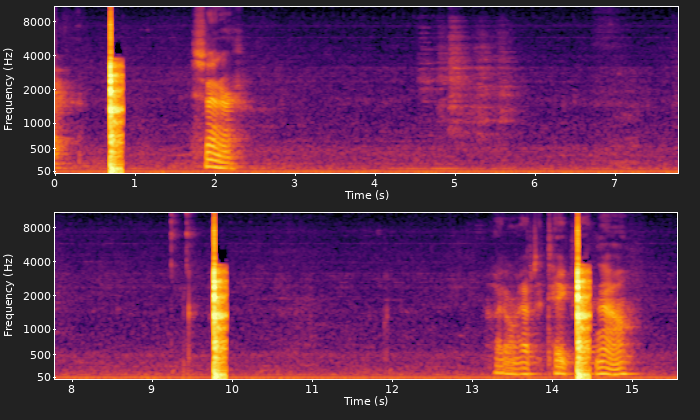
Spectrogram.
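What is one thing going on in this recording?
A stone clicks sharply onto a game board.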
